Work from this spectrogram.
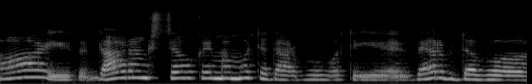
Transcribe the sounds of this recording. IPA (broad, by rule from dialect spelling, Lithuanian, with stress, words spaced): ˈɐɪ ˈdɐr ɐŋksʲˈt͡sʲɛʊ kɐɪ mɐˈmʊtʲeː ˈdɐr ˈbʊʋoː tɐɪ ˈʋʲɛrbdɐʋoː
